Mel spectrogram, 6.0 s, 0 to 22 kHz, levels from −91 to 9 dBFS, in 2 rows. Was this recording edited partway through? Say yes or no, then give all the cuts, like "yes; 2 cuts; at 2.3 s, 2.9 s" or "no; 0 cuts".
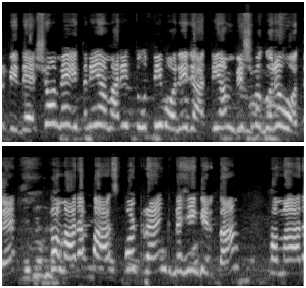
no; 0 cuts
